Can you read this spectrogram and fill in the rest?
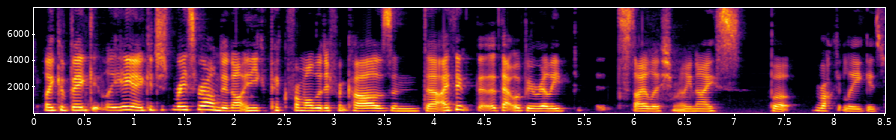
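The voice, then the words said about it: Scouse (Liverpool) accent. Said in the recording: “The Scouse accent ... shut it, John Lennon”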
